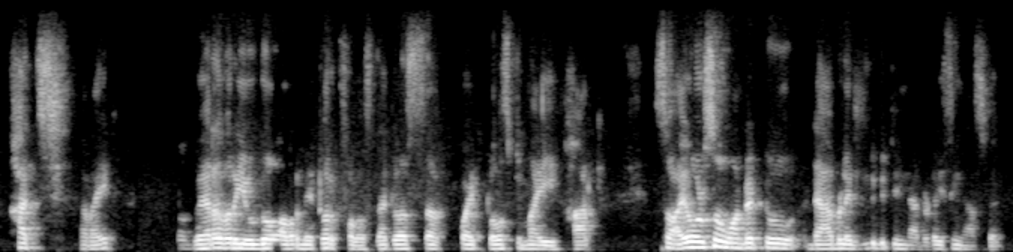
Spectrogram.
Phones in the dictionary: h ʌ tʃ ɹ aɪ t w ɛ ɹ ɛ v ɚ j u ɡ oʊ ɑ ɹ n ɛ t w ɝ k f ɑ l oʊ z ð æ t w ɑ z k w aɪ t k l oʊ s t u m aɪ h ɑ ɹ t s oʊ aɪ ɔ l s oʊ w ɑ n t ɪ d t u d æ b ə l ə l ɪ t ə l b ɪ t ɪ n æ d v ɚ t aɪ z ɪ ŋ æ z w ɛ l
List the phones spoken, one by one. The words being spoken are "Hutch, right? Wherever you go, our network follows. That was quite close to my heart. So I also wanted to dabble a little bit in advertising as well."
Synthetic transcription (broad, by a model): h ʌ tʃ ɹ aɪ t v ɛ ɹ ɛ v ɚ j u ɡ oʊ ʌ ɹ n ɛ t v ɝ k f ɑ l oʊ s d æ t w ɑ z k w aɪ t k l oʊ s t u m aɪ h ɑ ɹ t s oʊ aɪ ɔ l s oʊ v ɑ n t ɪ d t u d æ b ə l ə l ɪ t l b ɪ t ɪ n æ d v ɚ t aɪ s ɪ ŋ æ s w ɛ l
